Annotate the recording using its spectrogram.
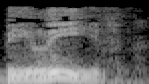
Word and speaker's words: belief: 这个时候呢， belief 是名词，它是这样拼的， B-E-L-I-E-F B-E-L-I-E-F Belief. – It is their belief. 我刚念的是 belief, 马上念成 believe, 其实两个都可以。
